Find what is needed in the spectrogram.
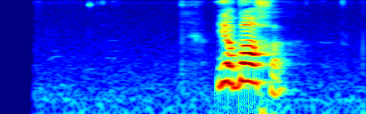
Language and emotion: Russian, positive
